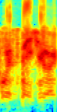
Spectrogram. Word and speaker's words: Force Majeure: How do they pronounce it? Force Majeure? Yeah, Force Majeure.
